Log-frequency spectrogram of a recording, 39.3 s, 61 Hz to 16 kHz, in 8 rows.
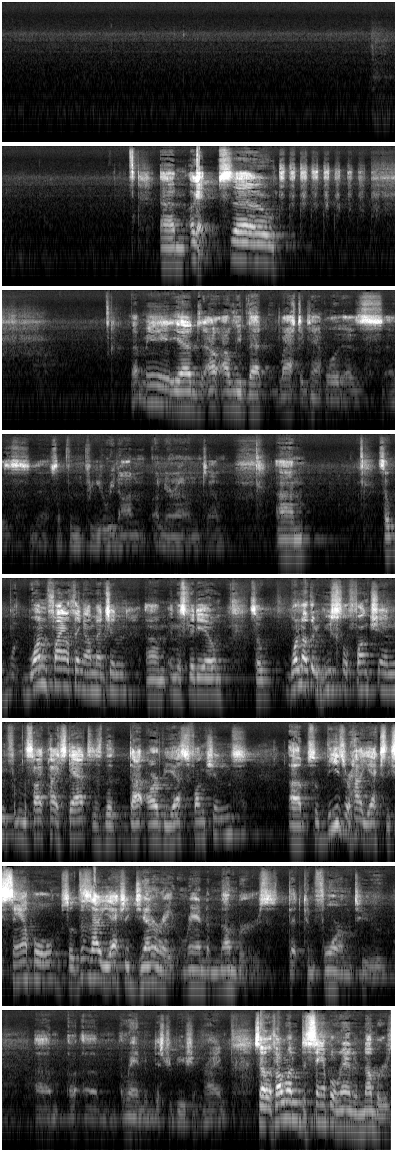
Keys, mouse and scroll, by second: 0.9-1.3 scroll down 2, 2.6 scroll up 2, 5.5-5.8 scroll up 2, 6.7 scroll down 2, 7.5-8.6 scroll down 6, 9.9 scroll up 2, 10.2 scroll down 2, 11.9-12.4 scroll down 4, 12.4 scroll up 2, 13.5-14.9 scroll down 5, 18.1-18.8 scroll down 1.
